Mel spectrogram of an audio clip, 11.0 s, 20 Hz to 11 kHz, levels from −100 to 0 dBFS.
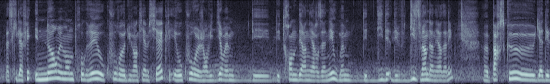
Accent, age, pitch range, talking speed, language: French, 50-69, 190-240 Hz, 210 wpm, French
